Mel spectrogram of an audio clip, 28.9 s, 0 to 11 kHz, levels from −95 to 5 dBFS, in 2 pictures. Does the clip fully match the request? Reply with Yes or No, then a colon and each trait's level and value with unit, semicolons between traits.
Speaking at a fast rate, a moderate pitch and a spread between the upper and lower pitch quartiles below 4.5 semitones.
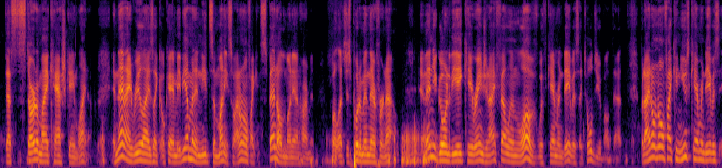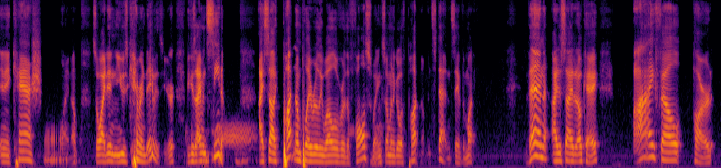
Yes: fast, 245 wpm; medium, 145 Hz; average, 3.8 semitones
